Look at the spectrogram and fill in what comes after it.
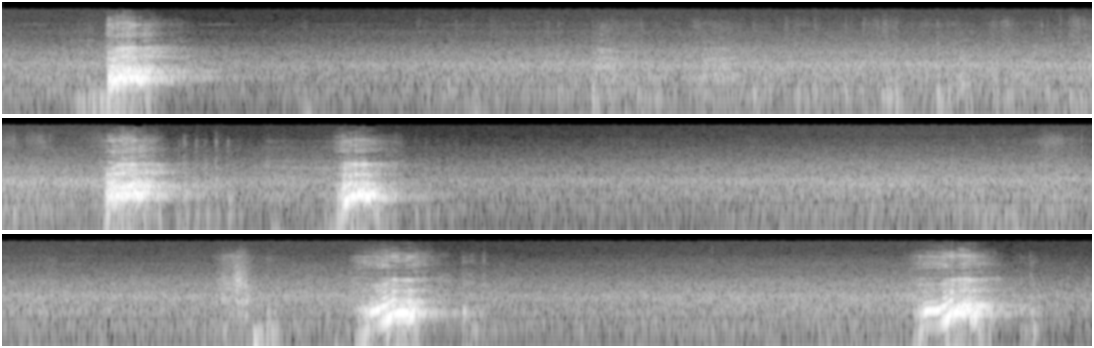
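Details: Golden Retriever barking while playing with snowballs: single sharp barks spaced irregularly, about six over sixteen seconds, with quiet background between.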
